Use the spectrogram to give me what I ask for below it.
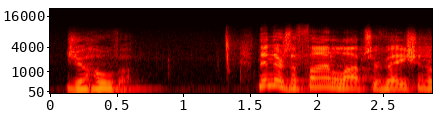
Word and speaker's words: Jehovah: But if you look at the consonants of Yahweh and you add the vowels underneath it of Adonai, you pronounce that mixture of consonants and vowels, Jehovah.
